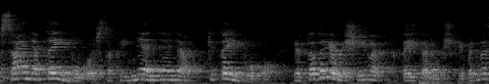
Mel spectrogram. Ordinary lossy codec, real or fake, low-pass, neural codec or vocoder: AAC, 32 kbps; real; 19.8 kHz; none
